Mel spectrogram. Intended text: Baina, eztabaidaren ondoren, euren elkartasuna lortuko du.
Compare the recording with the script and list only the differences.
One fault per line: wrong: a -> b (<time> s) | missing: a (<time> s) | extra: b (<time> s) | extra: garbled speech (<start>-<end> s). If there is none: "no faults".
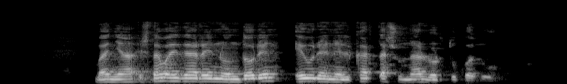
no faults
